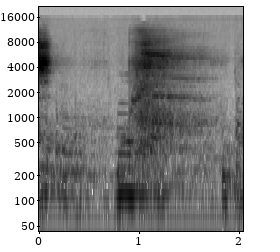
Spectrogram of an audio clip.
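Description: Near silence, broken about a second in by a single breath out into a handheld microphone, lasting well under a second.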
